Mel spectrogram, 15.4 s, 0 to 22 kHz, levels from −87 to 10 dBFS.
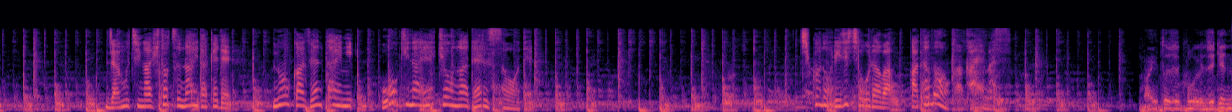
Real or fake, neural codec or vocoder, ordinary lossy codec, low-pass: fake; codec, 16 kHz, 4 kbps, FreqCodec, larger model; none; none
